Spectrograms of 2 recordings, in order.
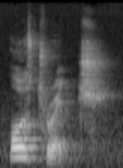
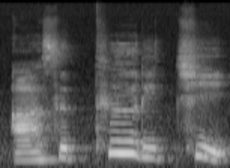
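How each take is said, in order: First: The t and r are blended together. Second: The t and r are split by a vowel. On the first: The speaker calls it right. "tr 발음은 한 번에 발음하는 거예요" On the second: The speaker calls it wrong. "아스트리치 이렇게 발음하는 경우가 있는데"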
